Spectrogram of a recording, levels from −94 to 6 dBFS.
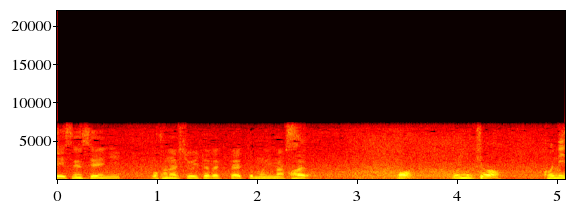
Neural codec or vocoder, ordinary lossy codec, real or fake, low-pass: none; none; real; 7.2 kHz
